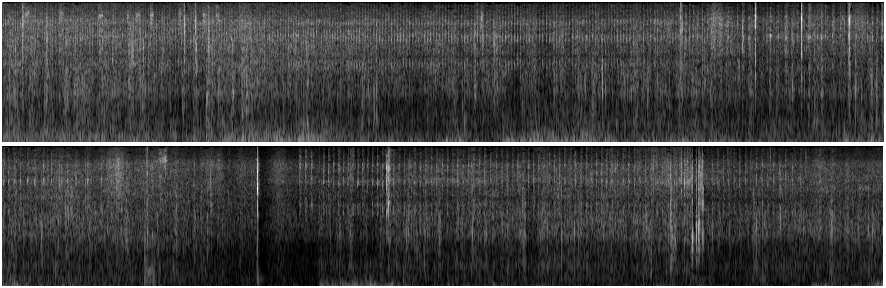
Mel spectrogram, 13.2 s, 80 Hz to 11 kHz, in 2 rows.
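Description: Mountain bike (a Giant Reign 29 enduro bike) being ridden on dirt singletrack: a steady low rumble of wind and tyre noise, with rattles and sharp clicks from the tyres on rock and the bike's chain and frame. The rumble drops off about halfway through, leaving quieter rolling with scattered clicks and one sharp crack a little past halfway.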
